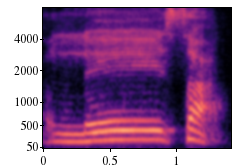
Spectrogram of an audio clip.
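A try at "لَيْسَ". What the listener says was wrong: লে সা নয়, লাম ইয়া জাবার লাই, সিন জাবার সা। লাইসা, লাইসা।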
